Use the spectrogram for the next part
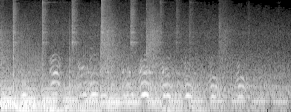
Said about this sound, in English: you're getting pulled by a bunch of dogs up a hill, like laying on this dog sled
